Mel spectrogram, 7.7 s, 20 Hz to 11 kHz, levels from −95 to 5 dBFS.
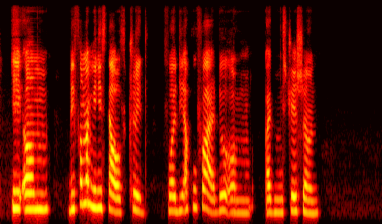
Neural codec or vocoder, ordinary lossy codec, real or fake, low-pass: codec, 32 kHz, 1.9 kbps, SNAC; none; fake; 9.9 kHz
